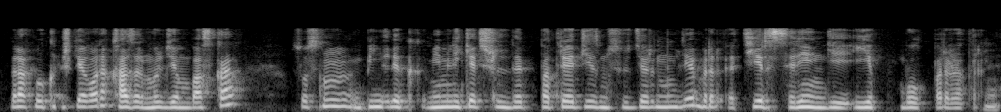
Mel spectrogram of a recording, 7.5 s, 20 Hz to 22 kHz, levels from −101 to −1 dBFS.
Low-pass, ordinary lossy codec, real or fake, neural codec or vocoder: none; none; fake; codec, 16 kHz, 4 kbps, FunCodec, trained on Chinese and English, 50 frames a second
